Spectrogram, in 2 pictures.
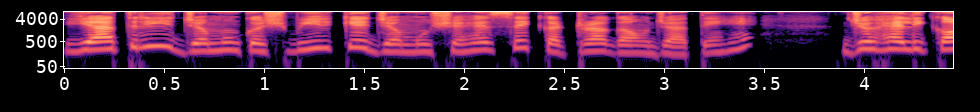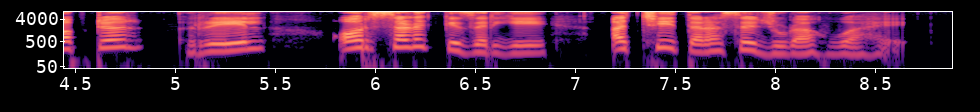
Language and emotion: Urdu, neutral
